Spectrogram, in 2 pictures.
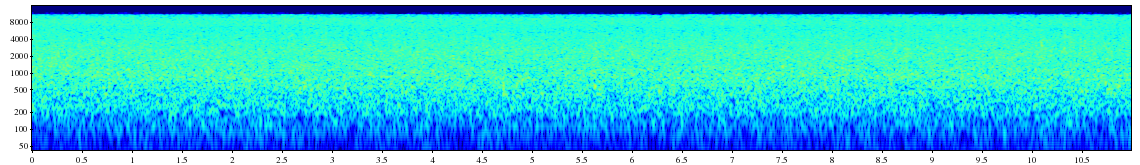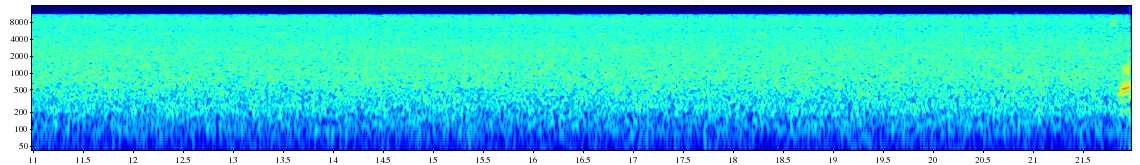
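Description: Waterfall in the fishing game Fishing Planet, a steady, even broadband rushing roar that stays constant throughout, with no talking.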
